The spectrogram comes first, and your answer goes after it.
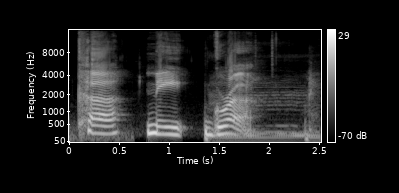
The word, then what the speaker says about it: Kinigrade: It's pronounced Kinigra.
